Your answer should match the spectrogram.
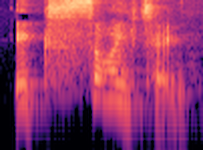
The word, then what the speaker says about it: exciting: Okay, we're looking now for two more three-syllable words where the stress is in the middle of the word. This is more unusual. We have exciting, romantic, exciting, romantic.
